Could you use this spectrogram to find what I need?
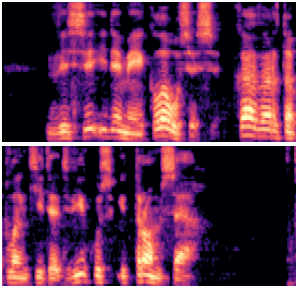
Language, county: Lithuanian, Kaunas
